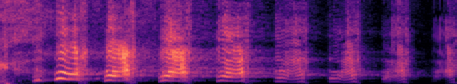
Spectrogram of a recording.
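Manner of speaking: high rolling laugh at own mistake; helpless laugh. Real, not acted. Host laughing after misreading the chart. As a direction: laugh at yourself. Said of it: "this cracks me up".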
